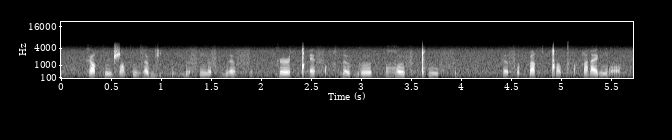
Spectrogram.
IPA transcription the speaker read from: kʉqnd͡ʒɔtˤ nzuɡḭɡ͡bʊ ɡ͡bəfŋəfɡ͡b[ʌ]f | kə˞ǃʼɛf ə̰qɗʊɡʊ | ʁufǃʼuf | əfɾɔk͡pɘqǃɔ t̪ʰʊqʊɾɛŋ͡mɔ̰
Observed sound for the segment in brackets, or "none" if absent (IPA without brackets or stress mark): ə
